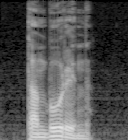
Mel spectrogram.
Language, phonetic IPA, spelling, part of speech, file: Polish, [tãmˈburɨ̃n], tamburyn, noun, Pl-tamburyn.ogg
